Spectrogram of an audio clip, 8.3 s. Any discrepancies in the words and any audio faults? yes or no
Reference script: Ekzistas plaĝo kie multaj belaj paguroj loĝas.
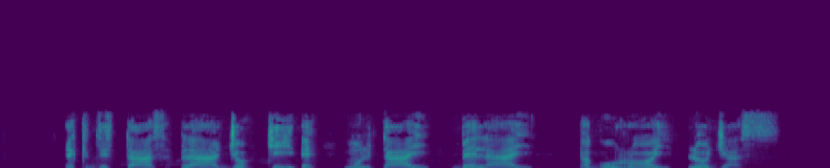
no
